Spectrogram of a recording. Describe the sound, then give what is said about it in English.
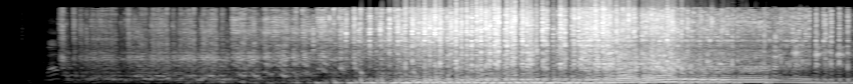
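The engine of the Elgato bus, fired up the same day the bus was brought home, cranks and catches after a brief silence, then rumbles steadily before revving louder and holding a heavy roar that eases slightly at the end. “Same day he got it home, he got it fired up, which makes me so stoked, man.”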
